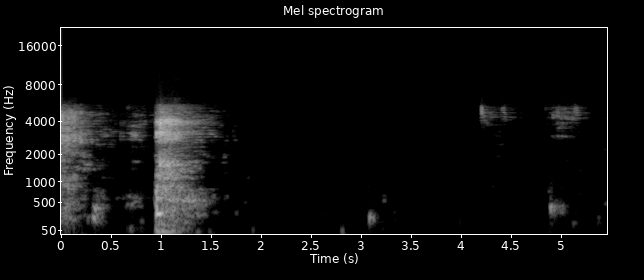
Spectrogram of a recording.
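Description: A single forceful, explosive sneeze follows a brief breath, then quiet with faint small sounds afterward.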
